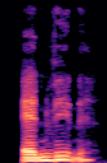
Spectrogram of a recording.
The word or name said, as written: anvende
